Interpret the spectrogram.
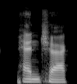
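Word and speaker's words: Pencak: I should mention it's pronounced Penchak.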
